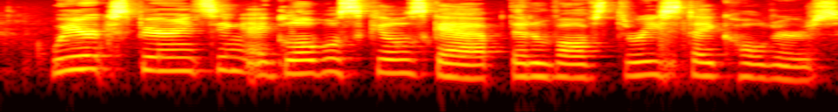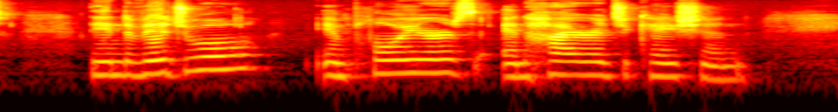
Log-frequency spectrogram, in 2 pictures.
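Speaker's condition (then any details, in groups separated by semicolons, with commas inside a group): No condition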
